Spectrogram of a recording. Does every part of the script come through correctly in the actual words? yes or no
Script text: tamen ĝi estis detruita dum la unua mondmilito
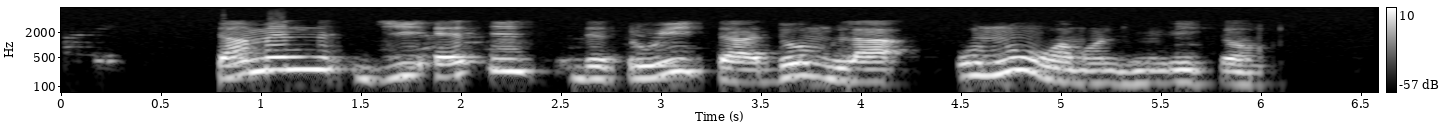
yes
